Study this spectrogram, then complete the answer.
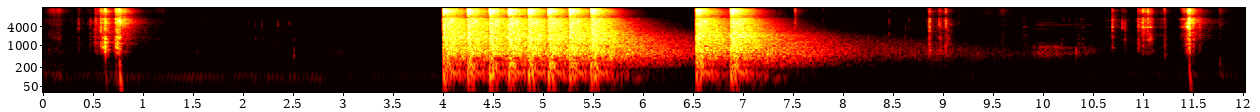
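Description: Radical Arms AR-15 rifle fires a rapid string of loud shots in two close bursts, each shot cracking sharply with a long ringing echo trailing off outdoors, plus a few single isolated shots around them.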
